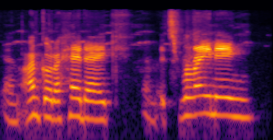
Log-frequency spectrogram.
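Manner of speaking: normal talking voice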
